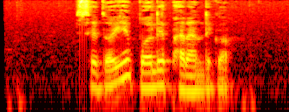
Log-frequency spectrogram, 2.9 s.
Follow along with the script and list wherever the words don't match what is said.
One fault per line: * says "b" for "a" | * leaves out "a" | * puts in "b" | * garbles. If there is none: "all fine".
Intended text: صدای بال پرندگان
all fine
